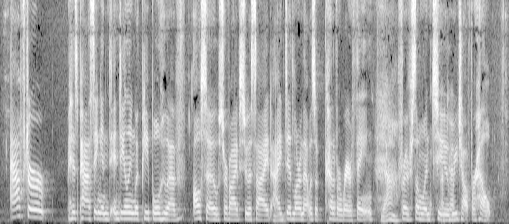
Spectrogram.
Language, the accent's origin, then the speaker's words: English; Houston, Texas, United States; part of my story is I'm born and raised in Houston. I'm an H-Town girl.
